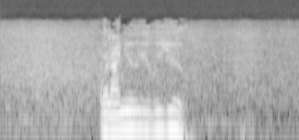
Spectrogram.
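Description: An older woman speaks calmly, close by.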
